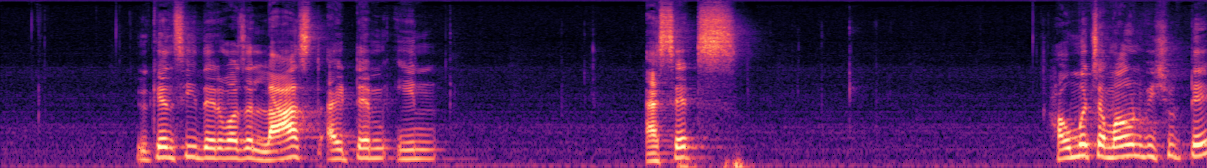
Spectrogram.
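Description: A middle-aged man speaks calmly into a close microphone, with pauses.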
